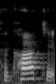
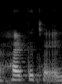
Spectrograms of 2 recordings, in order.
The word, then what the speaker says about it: Hecate: used to be in dealing with picati or hecate depending on the pronunciation you want to use she is actually one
